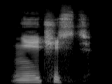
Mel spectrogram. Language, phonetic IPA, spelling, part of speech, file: Russian, [ˈnʲet͡ɕɪsʲtʲ], нечисть, noun, Ru-нечисть.ogg
- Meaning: 1. evil spirits, unholy creatures 2. riffraff, scum, vermin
